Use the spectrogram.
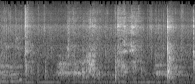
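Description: Sabudana khichdi stir-fried in a pan after resting covered over low heat, with a gentle sizzle under repeated spatula scrapes and metallic clinks against the pan, close and fairly loud.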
